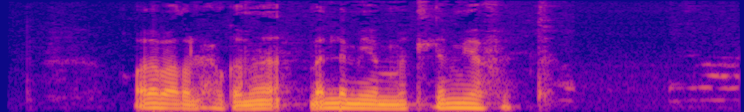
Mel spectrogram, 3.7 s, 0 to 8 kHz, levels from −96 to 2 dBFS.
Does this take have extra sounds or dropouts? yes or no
no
